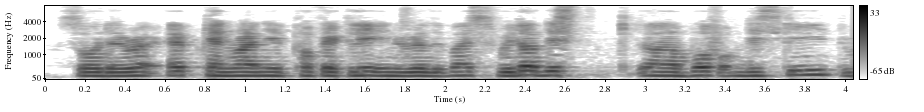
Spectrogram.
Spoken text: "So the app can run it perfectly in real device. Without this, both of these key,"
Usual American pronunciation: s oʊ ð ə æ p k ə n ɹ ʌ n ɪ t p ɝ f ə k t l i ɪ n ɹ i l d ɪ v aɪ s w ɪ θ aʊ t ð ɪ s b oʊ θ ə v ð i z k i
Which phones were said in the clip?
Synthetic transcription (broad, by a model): s oʊ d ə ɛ p k ə n ɹ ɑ n ɪ t p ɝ f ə k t l i ɪ n ɹ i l d ɪ v aɪ s w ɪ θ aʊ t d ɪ s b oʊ f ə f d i s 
